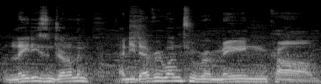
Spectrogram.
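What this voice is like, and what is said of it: Deeper, commanding voice. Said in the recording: “going to put on my big boy voice”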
